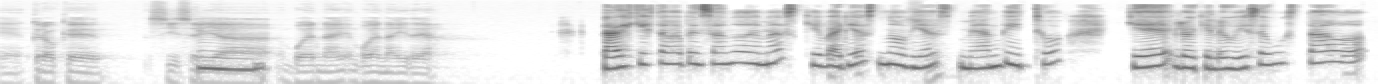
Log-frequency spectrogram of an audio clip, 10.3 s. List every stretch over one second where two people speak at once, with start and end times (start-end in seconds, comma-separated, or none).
none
